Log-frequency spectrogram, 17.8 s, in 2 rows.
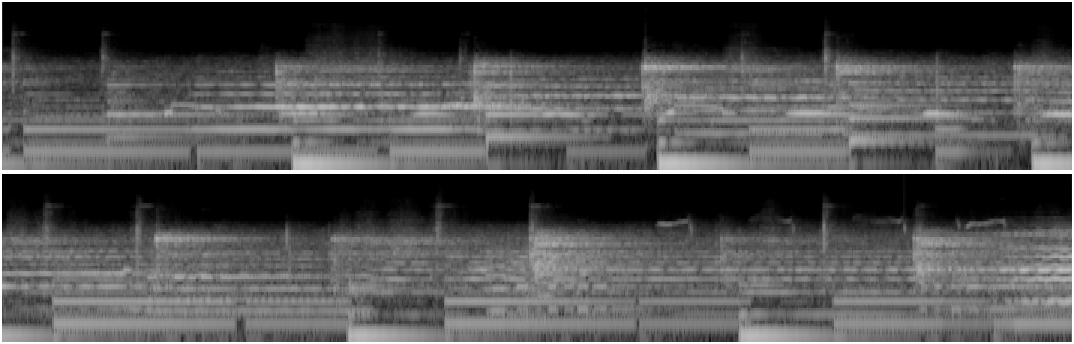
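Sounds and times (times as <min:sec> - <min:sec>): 
flute in sad loops: 0:00.0 - 0:17.8
saxophone in sad loops: 0:00.8 - 0:17.8
strings in sad loops: 0:03.6 - 0:17.8.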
